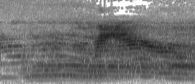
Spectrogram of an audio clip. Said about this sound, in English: Wait. What yonder purring sounds do I hear? Who lurks in the darkness?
